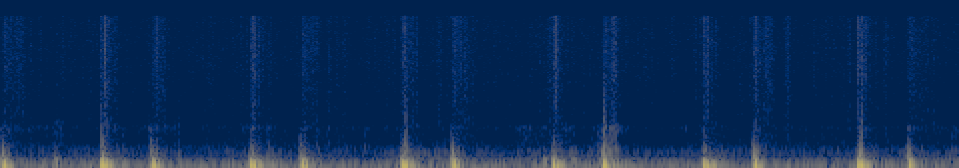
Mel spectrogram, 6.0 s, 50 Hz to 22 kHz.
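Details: Deep, regular lub-dub heartbeats at about 64 beats a minute: a normal adult heartbeat, from a recording in Christian Boltanski's heartbeat archive, Les Archives du Cœur, on Teshima, Japan.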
